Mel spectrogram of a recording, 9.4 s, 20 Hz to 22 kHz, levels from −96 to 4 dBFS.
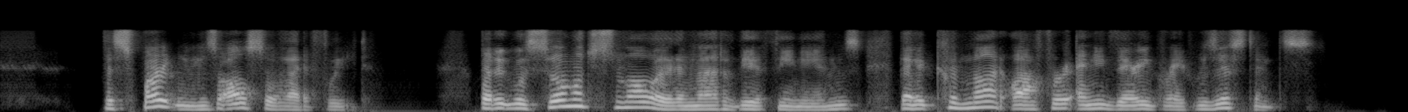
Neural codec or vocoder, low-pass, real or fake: codec, 16 kHz, 1 kbps, FreqCodec, smaller model; 7.2 kHz; fake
